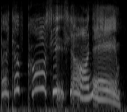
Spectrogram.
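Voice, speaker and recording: A woman voicing a small, kind, worried little lady in a storybook, speaking high and anxiously. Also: big pitch swings, extremely slow, vocal fry, heavily acted. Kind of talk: storybook character voice.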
